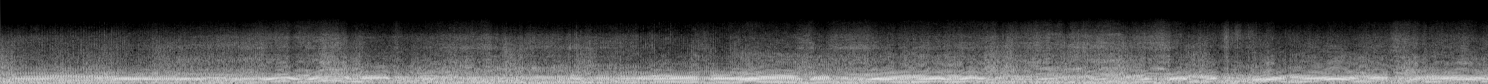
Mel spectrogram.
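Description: Racing vehicle engines revving hard, their pitch rising and falling again and again, about once a second, as the throttle is worked on and off.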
